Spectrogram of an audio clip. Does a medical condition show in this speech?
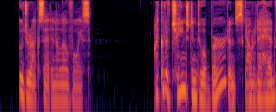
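No.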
